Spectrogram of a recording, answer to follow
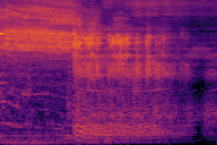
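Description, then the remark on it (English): A loud, raspy fart rips out, a steady buzzing blast that lasts over a second before trailing off, with no talking over it. “You gotta reconfigure your diet, bud. Whatever. My farts are more intelligent than you.”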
